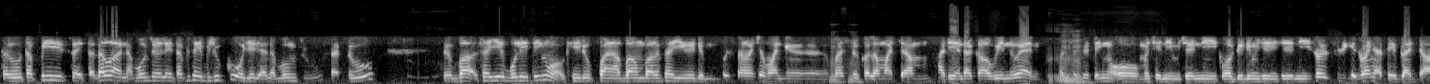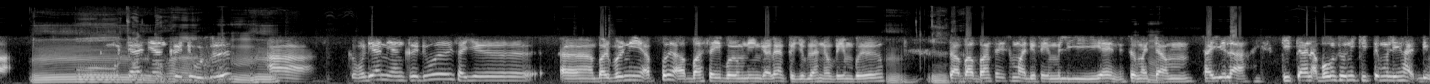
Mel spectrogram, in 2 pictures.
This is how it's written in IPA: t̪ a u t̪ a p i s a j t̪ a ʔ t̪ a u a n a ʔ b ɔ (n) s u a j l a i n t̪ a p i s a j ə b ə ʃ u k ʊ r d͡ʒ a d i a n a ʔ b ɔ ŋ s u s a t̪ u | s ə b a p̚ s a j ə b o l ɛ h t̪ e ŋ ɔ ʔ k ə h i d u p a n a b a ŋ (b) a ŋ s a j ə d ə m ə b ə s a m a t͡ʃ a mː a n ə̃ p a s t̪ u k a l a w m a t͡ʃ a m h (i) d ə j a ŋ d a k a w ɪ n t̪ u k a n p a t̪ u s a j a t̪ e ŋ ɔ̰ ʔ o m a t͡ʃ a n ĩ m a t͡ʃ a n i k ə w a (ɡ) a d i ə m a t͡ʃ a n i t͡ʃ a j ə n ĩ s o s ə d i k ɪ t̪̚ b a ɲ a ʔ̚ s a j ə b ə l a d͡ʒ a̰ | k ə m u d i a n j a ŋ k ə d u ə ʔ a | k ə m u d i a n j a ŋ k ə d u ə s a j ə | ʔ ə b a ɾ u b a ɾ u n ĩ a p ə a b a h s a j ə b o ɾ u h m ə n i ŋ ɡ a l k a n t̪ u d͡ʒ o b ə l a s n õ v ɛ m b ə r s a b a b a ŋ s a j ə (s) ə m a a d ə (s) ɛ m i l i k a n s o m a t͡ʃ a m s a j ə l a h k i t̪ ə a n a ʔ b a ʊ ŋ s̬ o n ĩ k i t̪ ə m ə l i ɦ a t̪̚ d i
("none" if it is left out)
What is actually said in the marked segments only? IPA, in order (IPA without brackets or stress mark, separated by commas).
ŋ, b, a, ɡ, s, f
